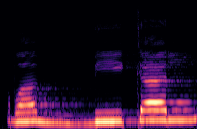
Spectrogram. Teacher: Huruf ro dibaca secara tafhim karena ro berharakat di atas yaitu fathah. Cara bacanya ditebalkan. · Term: tafkhim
